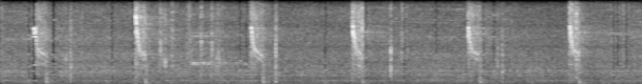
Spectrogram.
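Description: Automatic popcorn can filling and sealing line running, with a steady machine hum. About once a second it gives a sharp click with a brief falling hiss as the line cycles, six times in all.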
